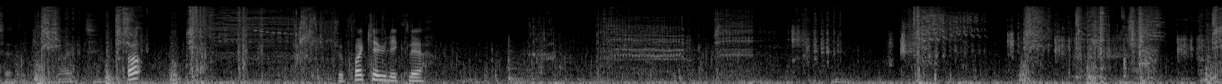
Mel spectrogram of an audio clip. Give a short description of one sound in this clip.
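A blade slashes and thuds into a creature.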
